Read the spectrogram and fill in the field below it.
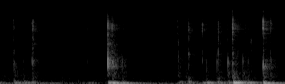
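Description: Python code being typed on a computer keyboard, with quick irregular clusters of close key clicks and a few heavier thumps, likely from the space bar, alone without talk.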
